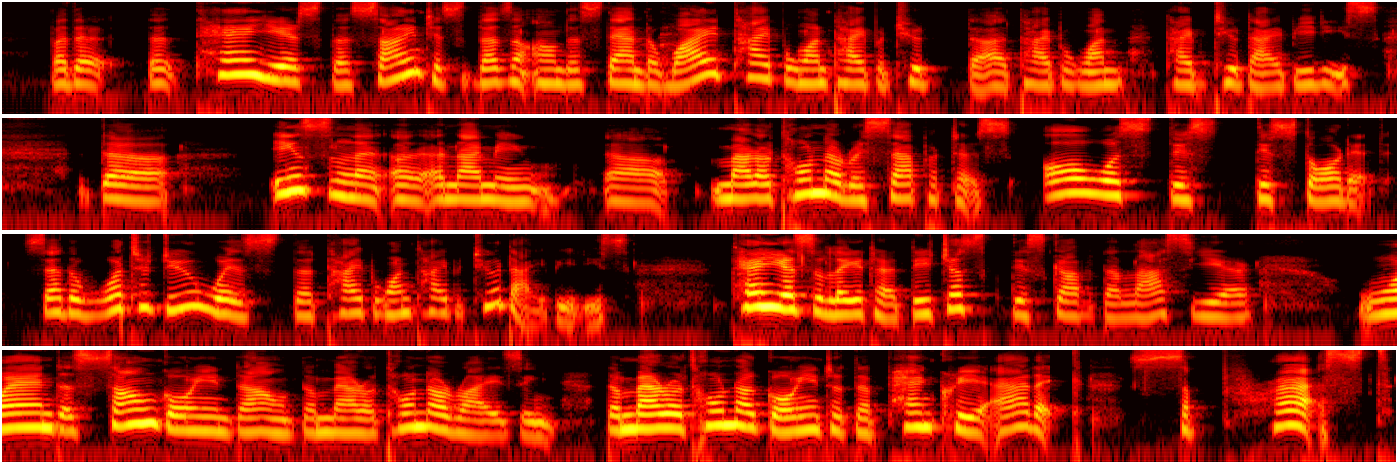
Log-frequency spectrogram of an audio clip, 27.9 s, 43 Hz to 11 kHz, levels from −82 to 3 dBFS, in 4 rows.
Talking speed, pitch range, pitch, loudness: 145 wpm, 190-235 Hz, 205 Hz, -24 LUFS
